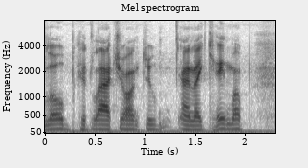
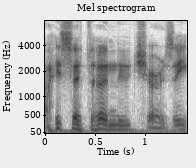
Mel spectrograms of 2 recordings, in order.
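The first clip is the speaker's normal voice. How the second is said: plain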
